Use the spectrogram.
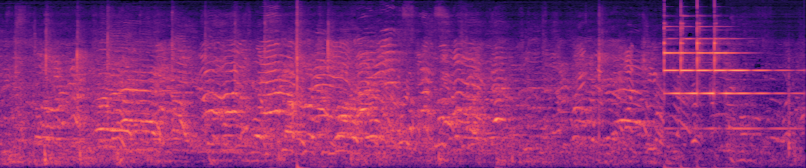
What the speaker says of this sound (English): the bell has officially sounded, we are underway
